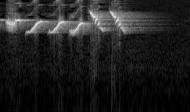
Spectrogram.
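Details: Double-collared seedeater singing in the fibra style, in a form called cilada: a short clear phrase of about six quick rising whistled notes, ending with two sharper downslurred notes, then silence.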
